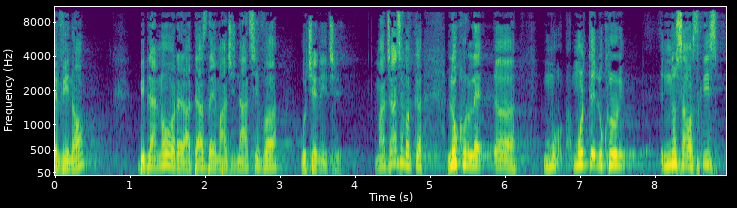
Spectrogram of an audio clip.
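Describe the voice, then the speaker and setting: A man giving a lively youth sermon, directing listeners as they act out a scene. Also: on the high side. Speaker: youth preacher. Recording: echoey hall.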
